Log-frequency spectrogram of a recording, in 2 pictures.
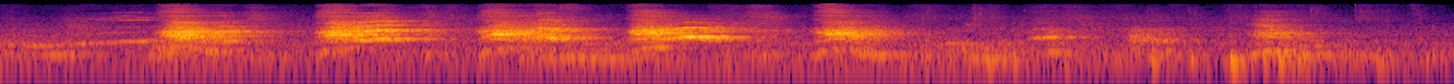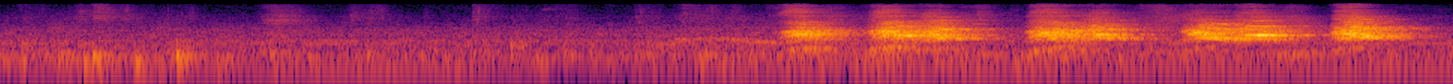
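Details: Poodle puppies giving sharp high yaps in quick runs of about five to six, a quieter stretch of soft scattered noises in the middle, then another burst of rapid yaps.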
